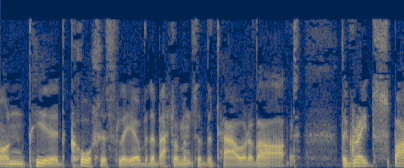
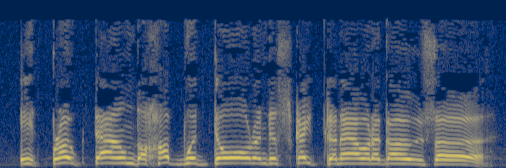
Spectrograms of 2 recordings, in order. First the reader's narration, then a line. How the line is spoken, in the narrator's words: he yelled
